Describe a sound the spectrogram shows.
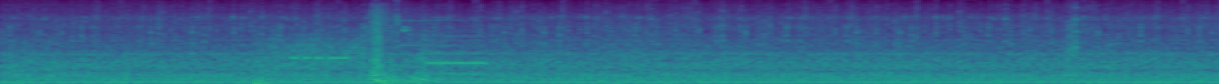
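A heavy tank's engine idles with a low rumble.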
